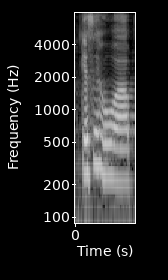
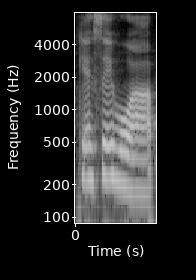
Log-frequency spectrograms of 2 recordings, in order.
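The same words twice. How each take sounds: First: The phrase is spoken at normal speed. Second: The phrase is spoken very slowly. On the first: "वैसा नहीं" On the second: "एकदम slow बात करना कैसे हो आप ऐसा"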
